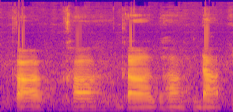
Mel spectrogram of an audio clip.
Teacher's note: क वर्ग क ख ग घ ड ये कंठ का स्पर्श करते हैं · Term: स्पर्श व्यंजन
